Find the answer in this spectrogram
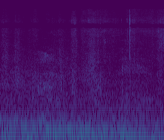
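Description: Faint footsteps on grass as a person walks, over a low rumble, with a few soft ticks.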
